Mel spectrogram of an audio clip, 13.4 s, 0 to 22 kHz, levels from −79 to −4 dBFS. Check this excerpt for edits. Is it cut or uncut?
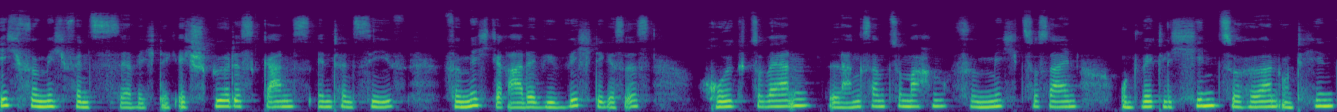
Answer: cut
